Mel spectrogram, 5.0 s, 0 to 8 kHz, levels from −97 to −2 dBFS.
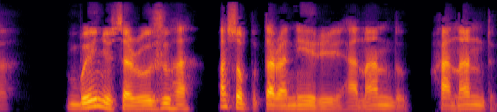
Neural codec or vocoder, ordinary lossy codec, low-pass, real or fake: codec, 16 kHz, about 1 kbps, DyCAST, with the encoder's durations; MP3, 32 kbps; 7.2 kHz; fake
